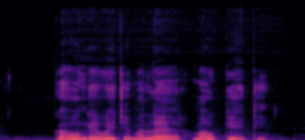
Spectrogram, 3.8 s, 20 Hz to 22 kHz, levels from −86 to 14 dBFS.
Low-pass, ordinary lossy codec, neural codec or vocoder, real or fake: none; none; none; real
